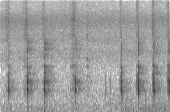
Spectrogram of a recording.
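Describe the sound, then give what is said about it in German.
Knife strokes slicing small shallots into thin strips on a board. A steady series of crisp, clicking cuts at a fairly even pace, with a few softer strokes between them over a quiet background. “Ich habe jetzt hier kleine Schalotten genommen. Einfach in dünne Streifen schneiden.”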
